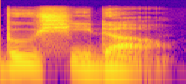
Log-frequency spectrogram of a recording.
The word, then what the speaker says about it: Bushido: Pronounced Bushido.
